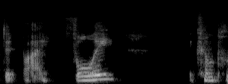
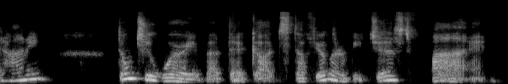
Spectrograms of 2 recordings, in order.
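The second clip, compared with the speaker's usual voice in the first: put-on soothing Southern accent. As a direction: reassure in an imitated Southern accent, stretching the ending. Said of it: "soothing Southern accent".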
